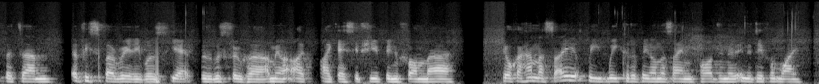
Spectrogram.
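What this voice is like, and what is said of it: British accent. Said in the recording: “you can probably hear from my accent. I'm originally from the UK”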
